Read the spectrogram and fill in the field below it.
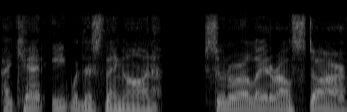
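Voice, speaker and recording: Against a quiet background, a man uses a put-on character voice at a fairly high pitch, with a moderate pace and ordinary pitch variation. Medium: read story. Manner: angry, strained.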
